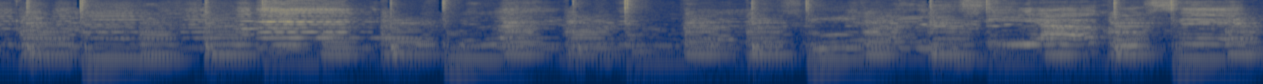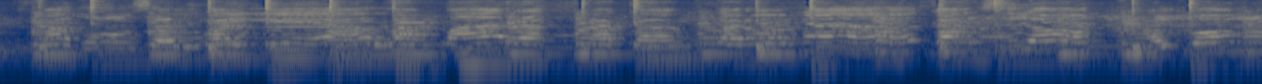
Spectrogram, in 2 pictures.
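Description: Live norteño trio playing: piano accordion, upright bass and guitar, with the bass notes and guitar keeping a steady, even beat under the accordion.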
